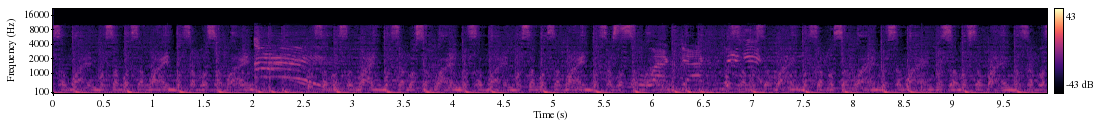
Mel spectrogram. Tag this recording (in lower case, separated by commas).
music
